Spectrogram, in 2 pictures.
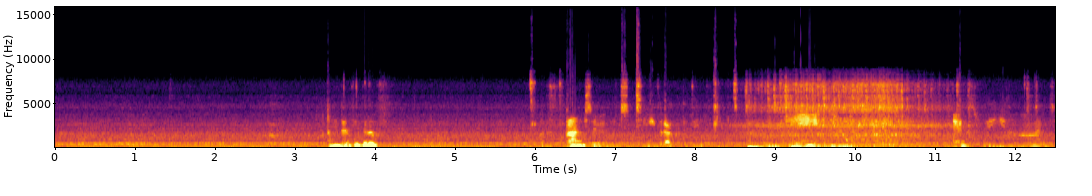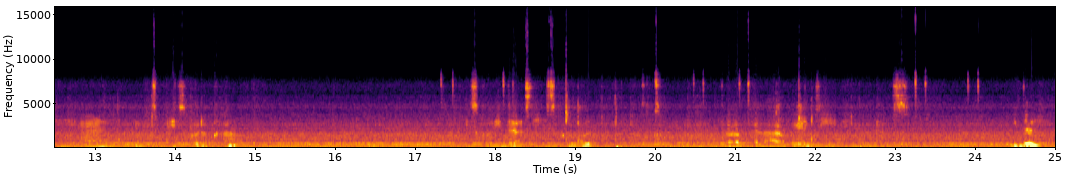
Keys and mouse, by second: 4.4 KP_4, 4.6 KP_4, 4.8 KP_4, 5.0 KP_4, 7.3 click, 8.2 g, 12.2 click, 13.0 g, 18.1 click, 18.8 g, 21.8 g, 23.9 click.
